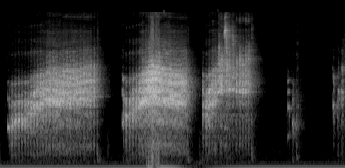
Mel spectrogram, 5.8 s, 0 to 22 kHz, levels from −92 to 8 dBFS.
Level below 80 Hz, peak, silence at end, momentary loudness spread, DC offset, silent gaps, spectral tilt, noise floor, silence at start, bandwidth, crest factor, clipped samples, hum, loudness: -66 dBFS; -2 dBFS; 0.05 s; 18 LU; 0.1%; none; 3.5 dB/octave; -77 dBFS; 0.15 s; 16.5 kHz; 20 dB; under 0.1%; none; -18 LUFS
